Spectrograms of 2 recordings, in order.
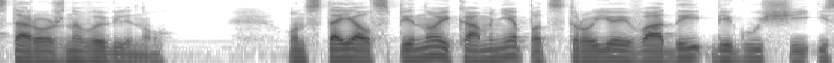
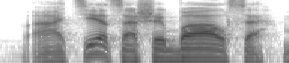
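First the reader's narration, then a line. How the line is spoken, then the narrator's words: Mocking remark. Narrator (Russian): бросил Вовка насмешливо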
